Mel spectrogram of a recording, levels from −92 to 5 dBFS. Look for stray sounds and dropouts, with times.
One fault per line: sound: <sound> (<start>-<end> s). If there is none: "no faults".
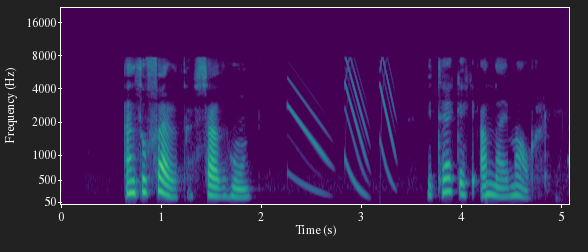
sound: chirp (2.3-3.4 s)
